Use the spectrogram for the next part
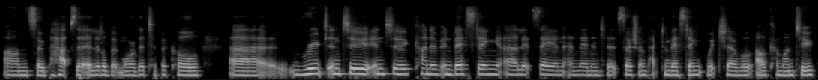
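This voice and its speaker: A woman's voice: lowish voice, monotone, moderate pace, warm tone, dry recording. A woman with a South African accent, an investment manager on a panel, speaking casually and hesitantly with repeated words. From Zimbabwe, raised in South Africa.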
